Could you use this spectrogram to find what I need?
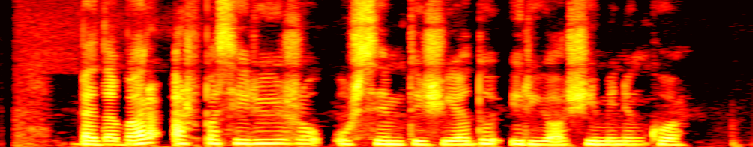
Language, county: Lithuanian, Vilnius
